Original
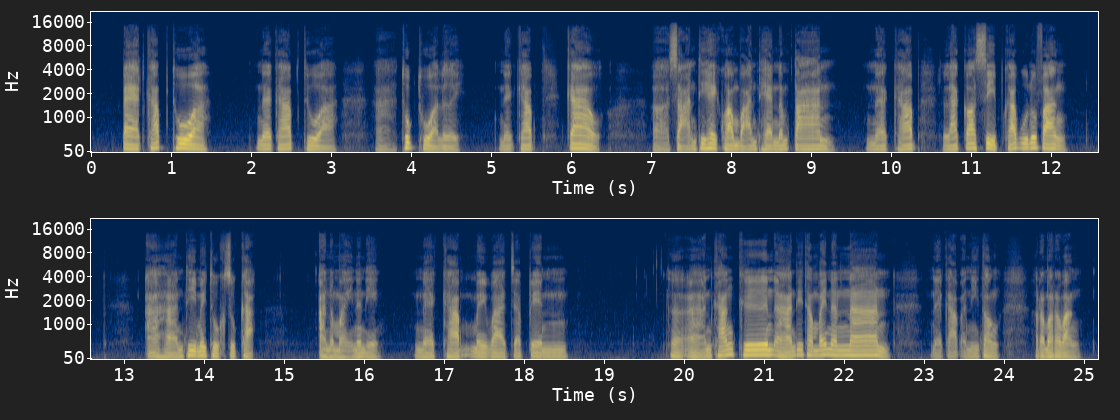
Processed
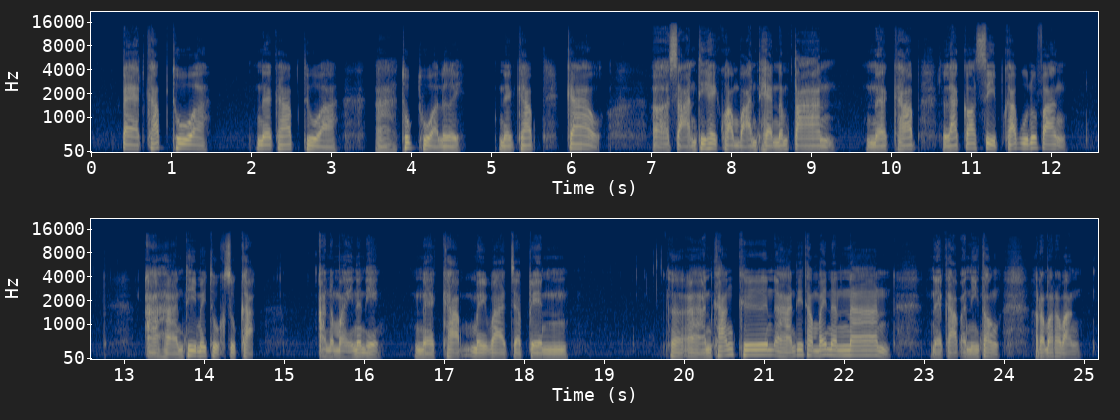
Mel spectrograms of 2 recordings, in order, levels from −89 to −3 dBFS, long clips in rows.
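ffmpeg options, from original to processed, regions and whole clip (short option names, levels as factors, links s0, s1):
-filter_complex "[0:a]asettb=1/sr,asplit=3[s0][s1][s2];[s0]atrim=end=2.314[s3];[s1]atrim=start=2.31:end=6.13,asetpts=PTS-STARTPTS,afade=t=in:d=0.004:c=qsin,afade=t=out:st=3.816:d=0.004:c=qsin,lowpass=f=3500:p=1,agate=range=0.0224:threshold=0.00251:ratio=3:release=100:detection=peak,lowshelf=f=130:g=8[s4];[s2]atrim=start=6.126[s5];[s3][s4]acrossfade=d=0.004:c1=hsin:c2=qsin[s6];[s6][s5]acrossfade=d=0.004:c1=qsin:c2=hsin,highpass=240,acompressor=threshold=0.0316:ratio=6"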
